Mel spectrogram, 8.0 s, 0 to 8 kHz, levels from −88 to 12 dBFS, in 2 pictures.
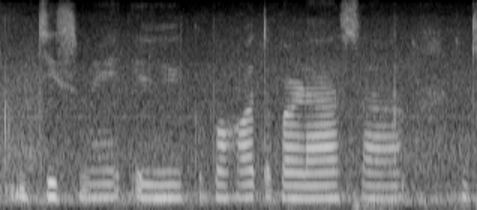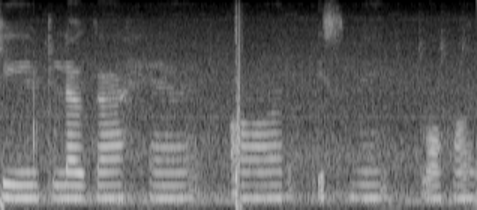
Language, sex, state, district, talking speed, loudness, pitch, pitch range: Hindi, female, Bihar, Kaimur, 90 wpm, -18 LUFS, 185 Hz, 180-190 Hz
